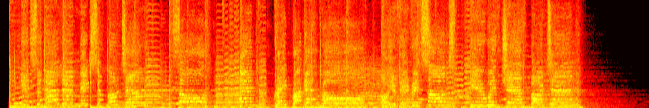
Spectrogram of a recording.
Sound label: Jinglebells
